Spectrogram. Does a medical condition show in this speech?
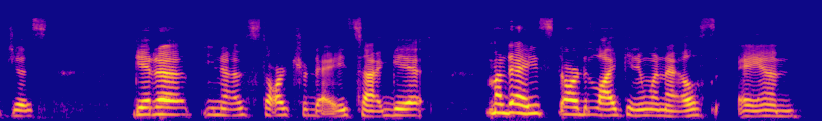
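Yes: Friedreich's ataxia.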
